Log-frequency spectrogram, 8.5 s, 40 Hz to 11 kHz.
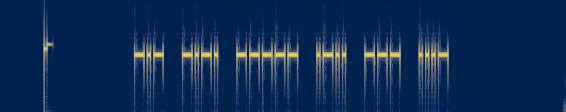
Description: Morse code, heard as a keyed tone, about 25 wpm, spaced as for 18 wpm, 700 Hz. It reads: KC0LOV
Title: USA Call Signs - 6 Characters - 2x Character Spacing - 25wpm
